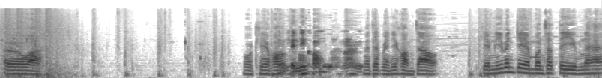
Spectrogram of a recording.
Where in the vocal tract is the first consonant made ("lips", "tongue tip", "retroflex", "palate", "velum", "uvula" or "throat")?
throat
